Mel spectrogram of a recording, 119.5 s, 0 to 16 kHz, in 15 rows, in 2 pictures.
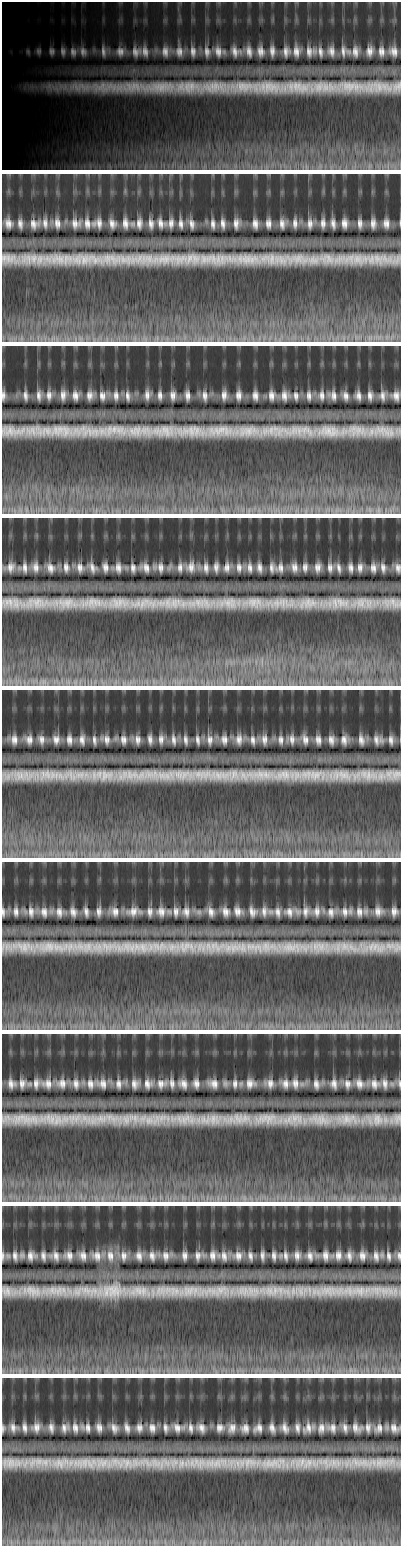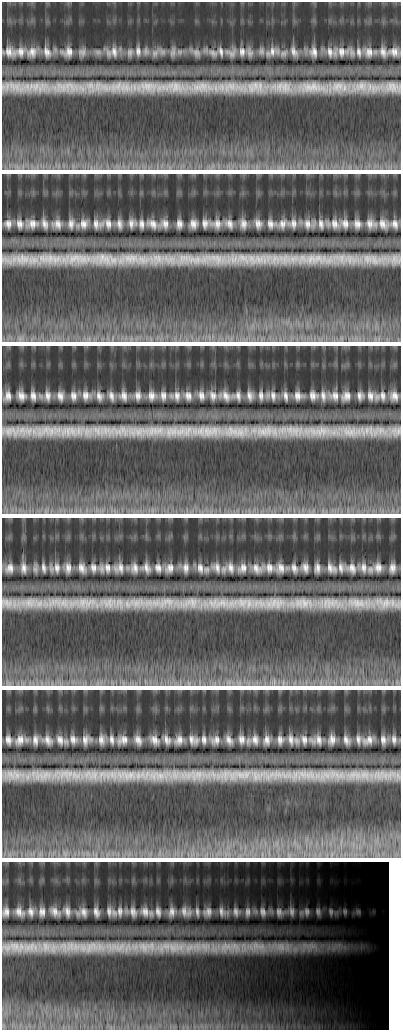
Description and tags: sherman 29aug2009tr13
california, crickets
